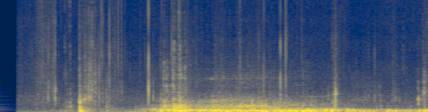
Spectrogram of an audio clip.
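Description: Heavy rain falling, with scattered sharp drip-like taps and a loud low rumbling wash that swells about two seconds in and cuts off abruptly near the end.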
